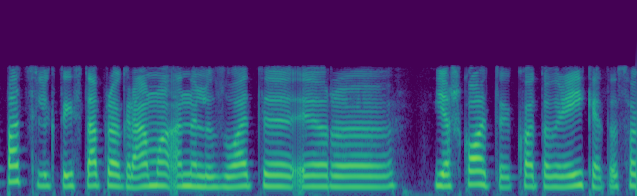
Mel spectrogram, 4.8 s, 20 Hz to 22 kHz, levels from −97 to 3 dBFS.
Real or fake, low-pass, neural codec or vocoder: real; 5.4 kHz; none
